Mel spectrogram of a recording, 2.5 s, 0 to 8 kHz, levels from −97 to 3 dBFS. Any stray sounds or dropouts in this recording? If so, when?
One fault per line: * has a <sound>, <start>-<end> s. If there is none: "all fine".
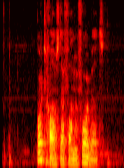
all fine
